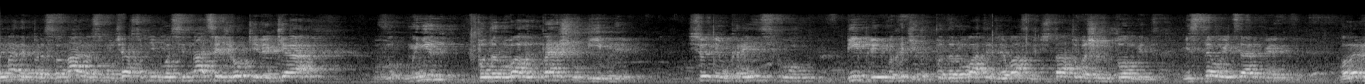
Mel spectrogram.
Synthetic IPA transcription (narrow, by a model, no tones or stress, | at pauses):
ɐmɛnɛpersɔnɑlʲnɔsɔɔɦɔt͡ʃɑsʊmʲnʲibʊlˠɔsʲimnɑt͡sʲːɐtʲrɔkʲiwjɐkja | menʲipɔd̪ɐnʊʋɑlˠɪpɛrʃʊbʲiblʲijʊ | sʲɔɦɔdʲnʲiʊkɾɐjinʲsʲkʊ | bʲiblʲijʊmɪxɔtʲilˠɪpɔd̪ɐɾʊʋɑt̪ɪd̪lʲɐʋɑsʋʲid̪st̪ɑt̪ʊʋɐʃɪnkt̪ɔnʋʲid̪ | mʲist̪sɛʋɔjit̪sɛrkʋʲi | ʋɐlˠɛɾ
